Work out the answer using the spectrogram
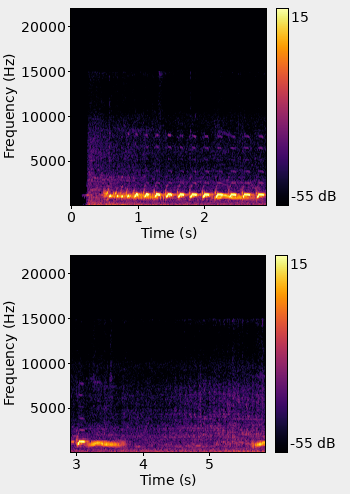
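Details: Local zebra dove singing: a rapid string of about a dozen short, bubbly cooing notes at an even mid pitch over three seconds, then a fading trill, with a low hum underneath.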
